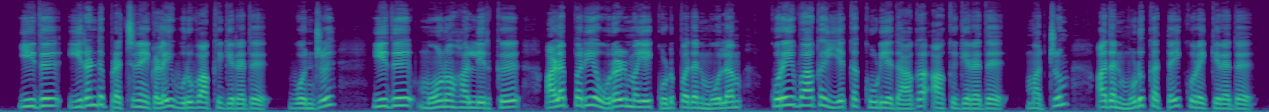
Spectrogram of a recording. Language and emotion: Tamil, neutral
